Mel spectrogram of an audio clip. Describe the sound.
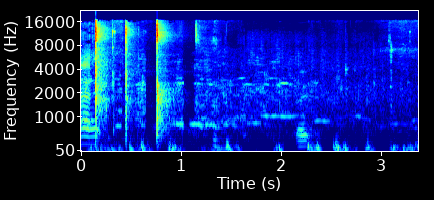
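A few sharp, scattered hand claps ring out at the start, then give way to voices cheering and chattering over fainter clapping, a round of applause for a podcaster called the Podfather.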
